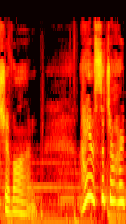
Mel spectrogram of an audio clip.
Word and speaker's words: Siobhan: never heard of cahan well guess what it's pronounced Shian I have such a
